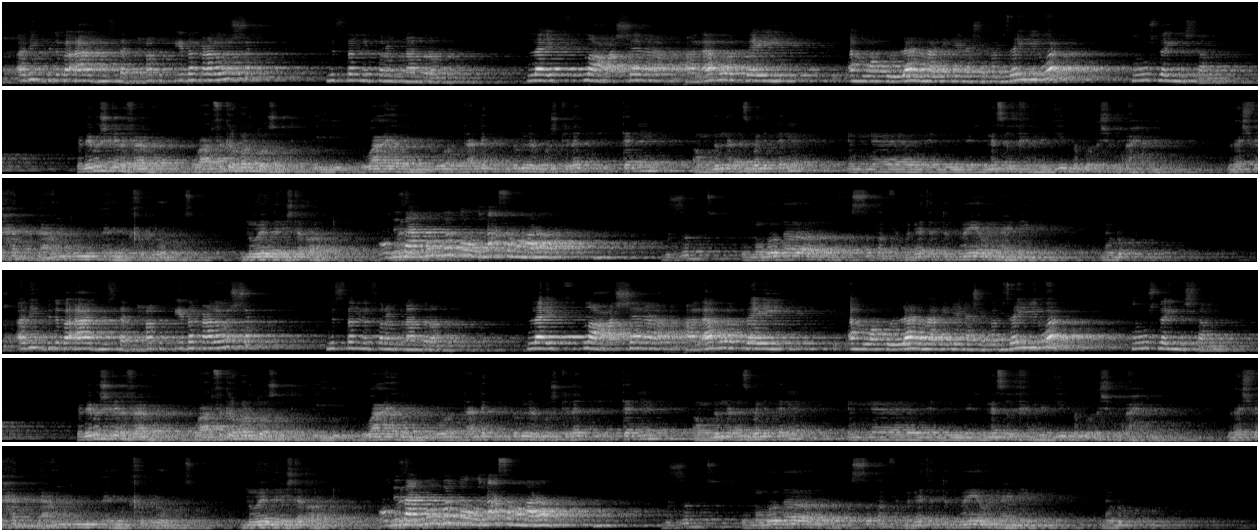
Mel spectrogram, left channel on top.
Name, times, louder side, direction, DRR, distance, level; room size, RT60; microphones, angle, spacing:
voice 1, 0.1-2.4 3.2-4.5 5.2-7.8 8.4-10.6 11.3-12.2 25.3-25.6 28.9-30.7 31.0-31.3, right 2 dB, 20° right, -1 dB, 2.1 m, -21 dB
voice 2, 13.3-19.2 19.5-20.6 21.0-24.3 24.8-26.9 27.5-28.6 29.0-29.3 31.7-32.1 32.5-35.5 36.1-36.3, equal, ahead, -2 dB, 2.5 m, -26 dB
28.5 x 19.5 x 6.1 m, 2.3 s
head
